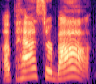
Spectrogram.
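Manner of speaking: ordinary delivery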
